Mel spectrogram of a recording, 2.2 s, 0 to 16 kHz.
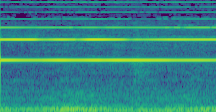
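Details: Microtek Super Power 912 12V inverter on mains: steady, piercing high beep that never pauses; 6 V remains on change-over relay circuit even after replacing NPN transistor Q18.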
